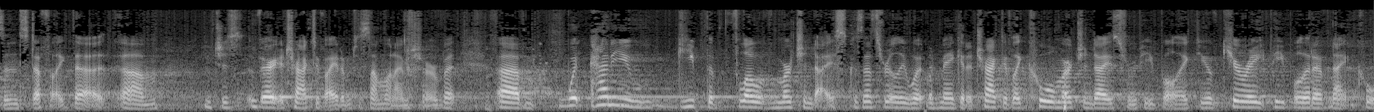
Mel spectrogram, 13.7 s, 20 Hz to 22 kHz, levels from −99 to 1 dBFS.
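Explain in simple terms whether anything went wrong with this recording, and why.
Brief chirps and bursts of noise interrupt the sound at 5.32 to 5.46 s, 6.90 to 7.01 s, 9.24 to 9.31 s and 10.64 to 10.67 s, the last being the loudest. These are corrupt frames decoded: small chunks of compressed audio were damaged, but the player played them anyway, producing stray noise.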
